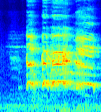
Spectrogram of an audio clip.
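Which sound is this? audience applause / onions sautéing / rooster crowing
rooster crowing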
